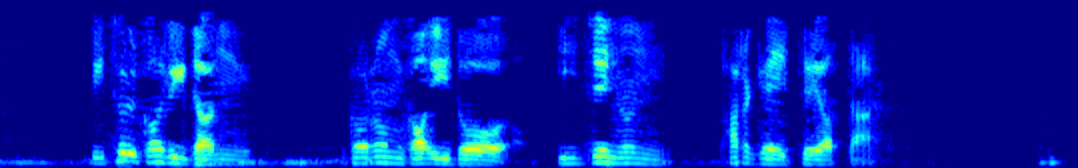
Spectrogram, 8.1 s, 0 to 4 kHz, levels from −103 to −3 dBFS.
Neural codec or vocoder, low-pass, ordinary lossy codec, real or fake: none; 3.6 kHz; MP3, 16 kbps; real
